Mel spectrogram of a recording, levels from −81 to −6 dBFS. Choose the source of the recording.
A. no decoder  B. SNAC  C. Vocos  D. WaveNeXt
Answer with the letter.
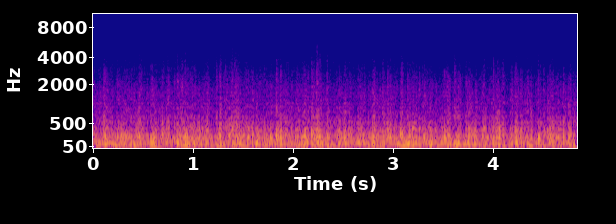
A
